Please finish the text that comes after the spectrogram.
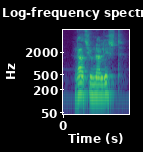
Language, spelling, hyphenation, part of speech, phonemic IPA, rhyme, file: Dutch, rationalist, ra‧ti‧o‧na‧list, noun, /ˌraː.(t)ʃoː.naːˈlɪst/, -ɪst, Nl-rationalist.ogg
- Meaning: rationalist (adherent of rationalism)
